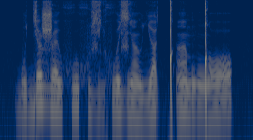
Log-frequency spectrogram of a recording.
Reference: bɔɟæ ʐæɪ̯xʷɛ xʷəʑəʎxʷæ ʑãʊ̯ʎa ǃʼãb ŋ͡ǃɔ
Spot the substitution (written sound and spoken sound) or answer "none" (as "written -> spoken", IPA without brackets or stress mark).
none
